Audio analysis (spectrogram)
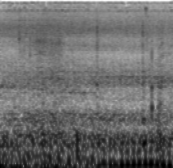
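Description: A motorcycle cruising through a residential neighborhood, its engine droning loudly and steadily at an even pace, with wind rumble from close by and no talking.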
